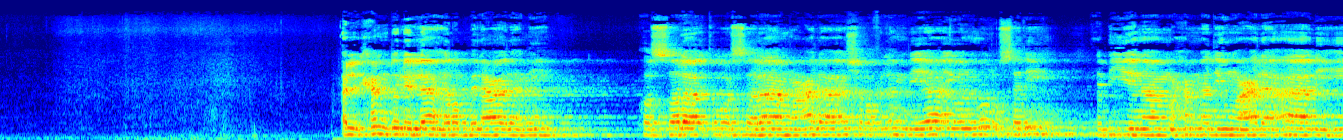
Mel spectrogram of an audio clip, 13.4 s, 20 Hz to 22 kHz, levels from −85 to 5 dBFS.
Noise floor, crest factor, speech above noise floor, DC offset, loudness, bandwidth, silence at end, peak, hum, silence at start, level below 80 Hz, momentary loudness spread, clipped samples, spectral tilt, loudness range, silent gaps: -54 dBFS; 16 dB; 38 dB; under 0.1%; -16 LUFS; 15 kHz; 0 s; 0 dBFS; none; 3.35 s; -54 dBFS; 12 LU; under 0.1%; -4.5 dB/octave; 3 LU; none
